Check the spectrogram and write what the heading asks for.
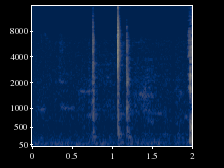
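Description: Three short, quiet clicks from a small selector switch under the dashboard being worked by hand: one just under a second in, then two close together. The switch changes which temperature sensor the gauge reads.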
